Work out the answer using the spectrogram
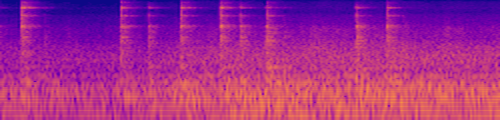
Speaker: pero recuerden que cuando ya hay un juego así como este la bomba se mantiene emitiendo este sonido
